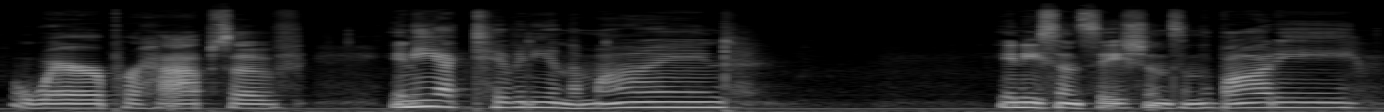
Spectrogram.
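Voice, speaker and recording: A woman leading a guided body scan meditation as a teacher, giving gentle, unhurried instructions with long pauses. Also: low-pitched, fairly even intonation.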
